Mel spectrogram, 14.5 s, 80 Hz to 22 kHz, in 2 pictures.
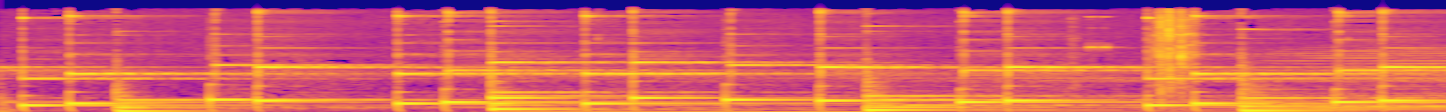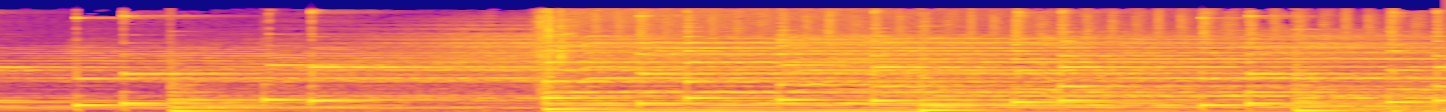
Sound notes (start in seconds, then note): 0.3 light, upbeat music; 5.3 camera beeps and clicks; 10.0 camera beeps and clicks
